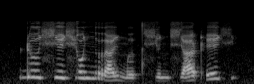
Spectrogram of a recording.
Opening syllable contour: high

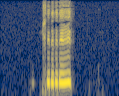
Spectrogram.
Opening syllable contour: falling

